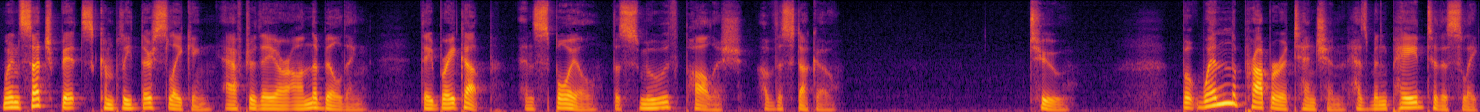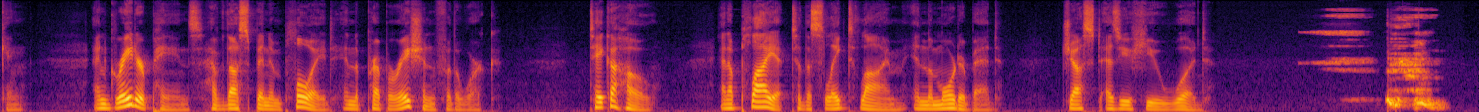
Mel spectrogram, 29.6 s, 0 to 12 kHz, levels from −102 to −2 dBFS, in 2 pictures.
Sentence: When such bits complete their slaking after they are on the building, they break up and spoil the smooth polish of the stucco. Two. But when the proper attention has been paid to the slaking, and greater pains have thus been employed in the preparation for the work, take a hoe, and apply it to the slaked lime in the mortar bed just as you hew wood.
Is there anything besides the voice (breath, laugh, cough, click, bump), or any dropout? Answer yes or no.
yes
